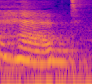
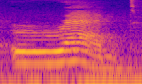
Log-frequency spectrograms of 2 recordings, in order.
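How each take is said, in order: First: The R sounds breathy, like an H. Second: The R is curled back, like a retroflex R. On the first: The speaker calls it wrong. "não é head" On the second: The speaker calls it right. "é o R sempre ter o som puxado, do caipira"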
